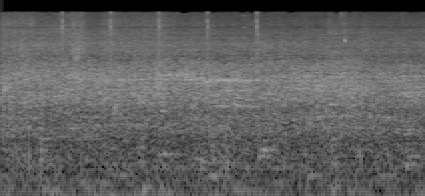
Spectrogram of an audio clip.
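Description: Steady low rumbling background noise with a hiss above it, even throughout and with no distinct events.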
